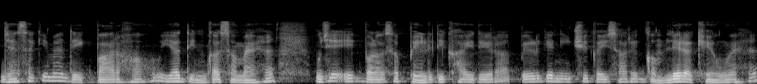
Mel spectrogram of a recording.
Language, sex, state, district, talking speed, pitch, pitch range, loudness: Hindi, male, Delhi, New Delhi, 230 wpm, 120 Hz, 115-135 Hz, -19 LUFS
